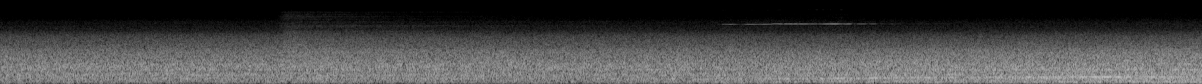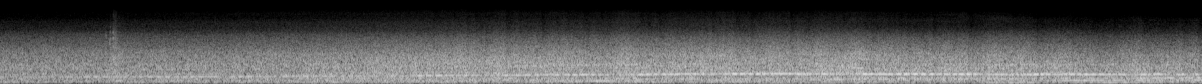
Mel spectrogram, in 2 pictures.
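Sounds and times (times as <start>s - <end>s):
train wheels rumbling on rails: 7.3s - 24.0s.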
